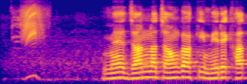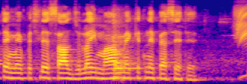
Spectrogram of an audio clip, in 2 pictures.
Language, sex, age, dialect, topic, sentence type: Hindi, male, 18-24, Marwari Dhudhari, banking, question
